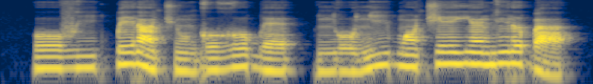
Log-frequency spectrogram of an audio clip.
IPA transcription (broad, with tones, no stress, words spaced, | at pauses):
oː˧viː˧ k͡pe˦ɾã˨t͡ʃũ˨ ɡo˧ɣo˦bɛ˧ | ɲoː˨ɲiː˦ bɔ̃˧t͡ʃeː˦jɛ̃˦ɡĩ˦ ɾə˦ɓa˨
